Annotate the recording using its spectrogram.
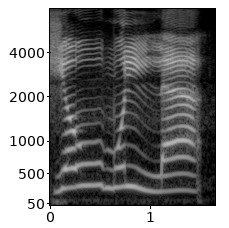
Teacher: تنوین کو لام کے ساتھ ملائیں گے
